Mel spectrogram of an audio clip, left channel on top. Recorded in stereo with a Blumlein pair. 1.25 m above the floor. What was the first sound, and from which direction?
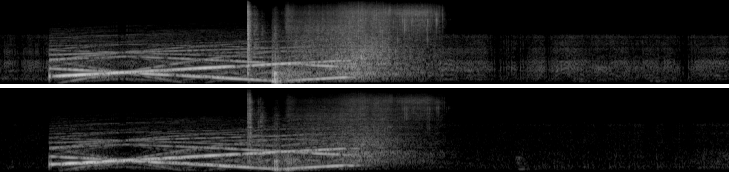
A siren, 20° left.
